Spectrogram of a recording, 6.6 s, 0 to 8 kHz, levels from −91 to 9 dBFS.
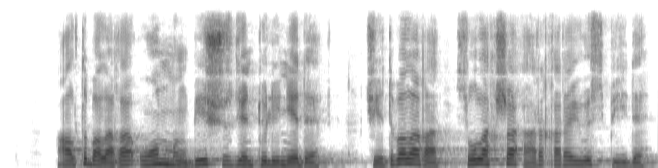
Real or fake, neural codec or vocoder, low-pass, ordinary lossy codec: fake; codec, 16 kHz, 16 kbps, FreqCodec, larger model; 7.2 kHz; none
